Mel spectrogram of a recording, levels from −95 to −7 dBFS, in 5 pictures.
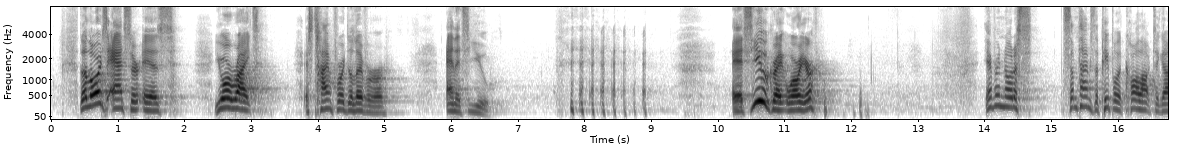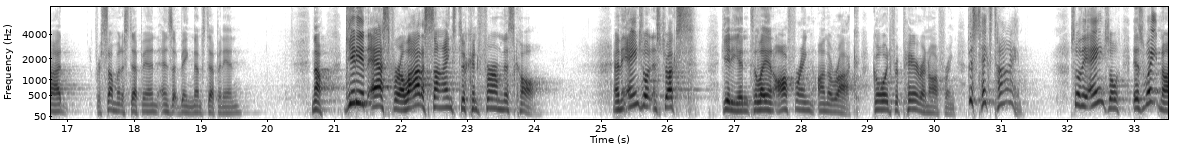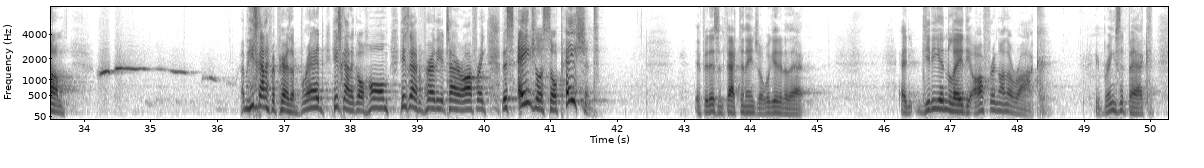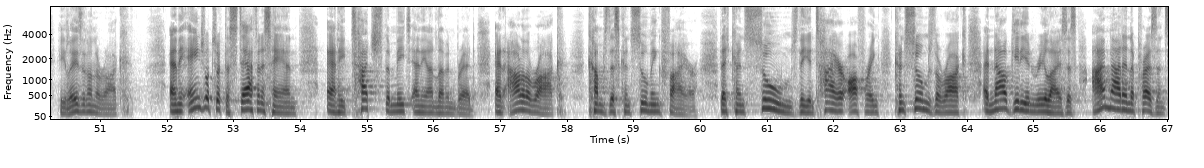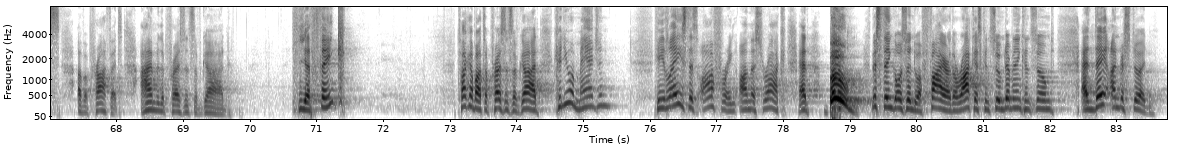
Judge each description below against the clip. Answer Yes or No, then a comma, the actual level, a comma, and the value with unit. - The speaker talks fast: No, average, 160 wpm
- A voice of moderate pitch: Yes, medium, 170 Hz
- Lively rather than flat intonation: Yes, wide, 7.5 semitones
